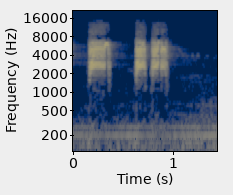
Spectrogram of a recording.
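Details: Black francolin hen voice meant to stir males, Sindh or Punjab: one long harsh grating note followed by a tight pair of shorter rasping notes, with a low steady hum underneath.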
